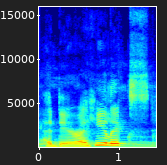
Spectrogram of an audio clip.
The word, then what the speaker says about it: Hedera helix: Yep, it's the correct way to say it, Hedera helix, or English ivy.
